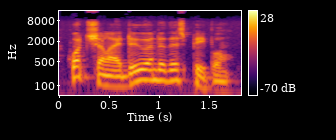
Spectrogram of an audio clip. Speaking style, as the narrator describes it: In distress, Moses cried to the Lord

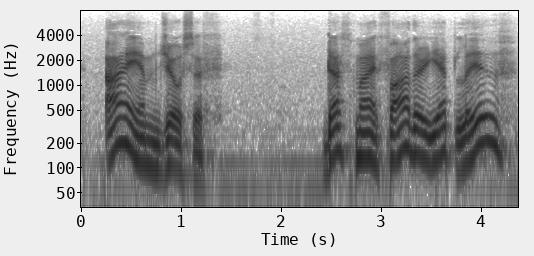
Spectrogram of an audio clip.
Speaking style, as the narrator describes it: weeping aloud, he cried

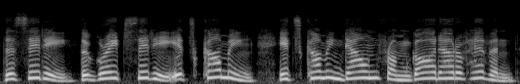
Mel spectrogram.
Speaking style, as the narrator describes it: We all cried out

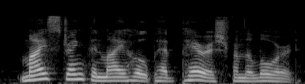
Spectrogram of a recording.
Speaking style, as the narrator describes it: exclaimed

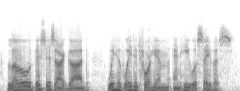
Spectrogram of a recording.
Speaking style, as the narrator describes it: the voices of the saints in joyful strains, exclaiming

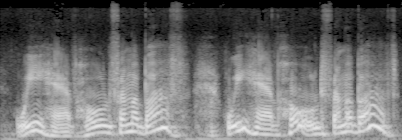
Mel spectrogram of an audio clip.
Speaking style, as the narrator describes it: exclaiming

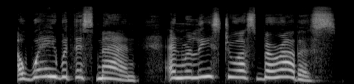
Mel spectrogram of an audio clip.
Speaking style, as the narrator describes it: But they cried out again

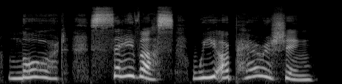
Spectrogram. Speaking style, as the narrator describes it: They saw tender love in his glance, and they cried

